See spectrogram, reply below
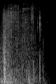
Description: body impact soft; physics

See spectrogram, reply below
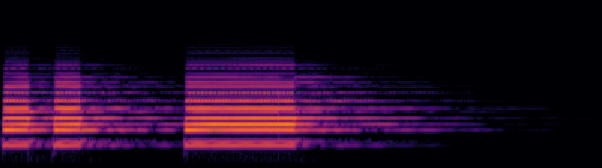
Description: car honk distant; ambient

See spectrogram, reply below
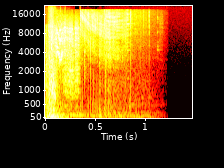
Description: taser hit; weapons; Counter Strike Model Pack; CS:GO

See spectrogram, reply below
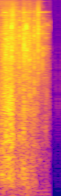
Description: sand, footsteps

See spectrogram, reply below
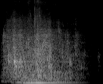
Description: contents full, metal barrel; physics; props

